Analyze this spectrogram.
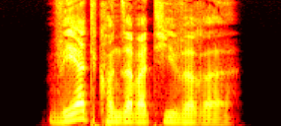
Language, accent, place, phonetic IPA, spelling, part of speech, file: German, Germany, Berlin, [ˈveːɐ̯tˌkɔnzɛʁvaˌtiːvəʁə], wertkonservativere, adjective, De-wertkonservativere.ogg
- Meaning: inflection of wertkonservativ: 1. strong/mixed nominative/accusative feminine singular comparative degree 2. strong nominative/accusative plural comparative degree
